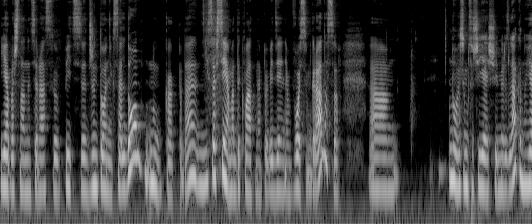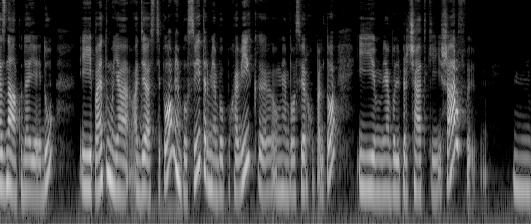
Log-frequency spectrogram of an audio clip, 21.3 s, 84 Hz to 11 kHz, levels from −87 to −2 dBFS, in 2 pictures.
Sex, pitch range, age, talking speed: female, 175-230 Hz, 20-39, 165 wpm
